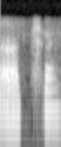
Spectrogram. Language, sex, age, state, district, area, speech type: Hindi, female, 45-60, Bihar, Samastipur, rural, conversation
